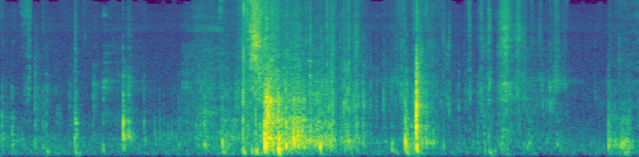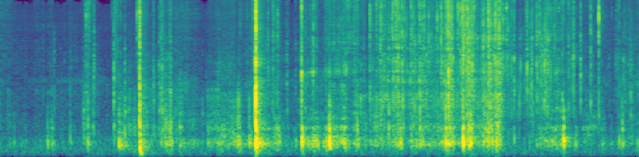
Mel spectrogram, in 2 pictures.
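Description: Cardboard advent calendar being handled and a perforated door torn open: scattered taps and scrapes, a burst of tearing about three seconds in, a couple of sharp clicks, and a longer stretch of rustling and crinkling in the last few seconds.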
